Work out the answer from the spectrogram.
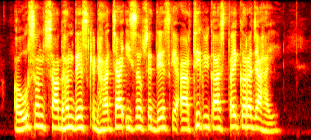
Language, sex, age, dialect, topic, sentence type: Magahi, male, 25-30, Central/Standard, agriculture, statement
